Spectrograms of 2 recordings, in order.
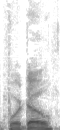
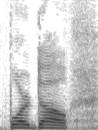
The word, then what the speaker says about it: Bordeaux: Yeah, Bordeaux. – Bordeaux. 这个呢大家也要注意它的发音啊，因为你看它的拼法的话是 B-O-R-D-E-A-U-X。 – Yeah, E-A-U-X. – 都不发音。 – It's not E-O-X. – Bordeaux. – It's O, Bordeaux. – Bordeaux, 对。所以中文这个翻译过来波尔多其实是蛮像的啊。 Bordeaux.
